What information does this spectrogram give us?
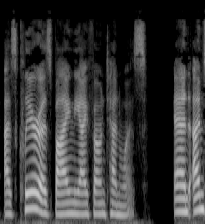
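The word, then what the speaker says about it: iPhone X: Again, the iPhone 10, pronounced 10, launched alongside the iPhone 8 and 8 Plus.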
